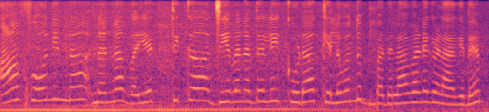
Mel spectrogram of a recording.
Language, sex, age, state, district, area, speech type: Kannada, female, 18-30, Karnataka, Tumkur, urban, spontaneous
